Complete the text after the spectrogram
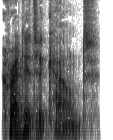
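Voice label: "credit account", British English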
